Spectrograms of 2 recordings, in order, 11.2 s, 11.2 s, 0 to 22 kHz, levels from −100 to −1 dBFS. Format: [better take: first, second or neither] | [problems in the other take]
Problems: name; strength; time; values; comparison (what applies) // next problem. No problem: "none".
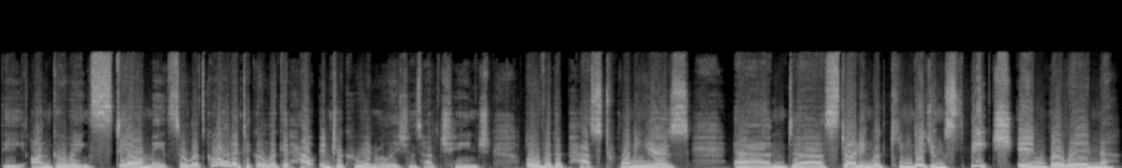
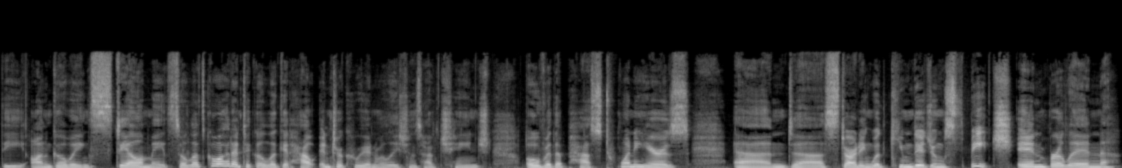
second | distortion; heavy; 19% of the sound clipped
